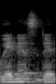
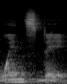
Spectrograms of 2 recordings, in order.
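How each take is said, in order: First: It is said with three syllables. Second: It is said with two syllables. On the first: The speaker calls it wrong. "वेनेसडे नहीं बोलेंगे" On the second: The speaker calls it right. "वहां भी डी silent होता है"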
